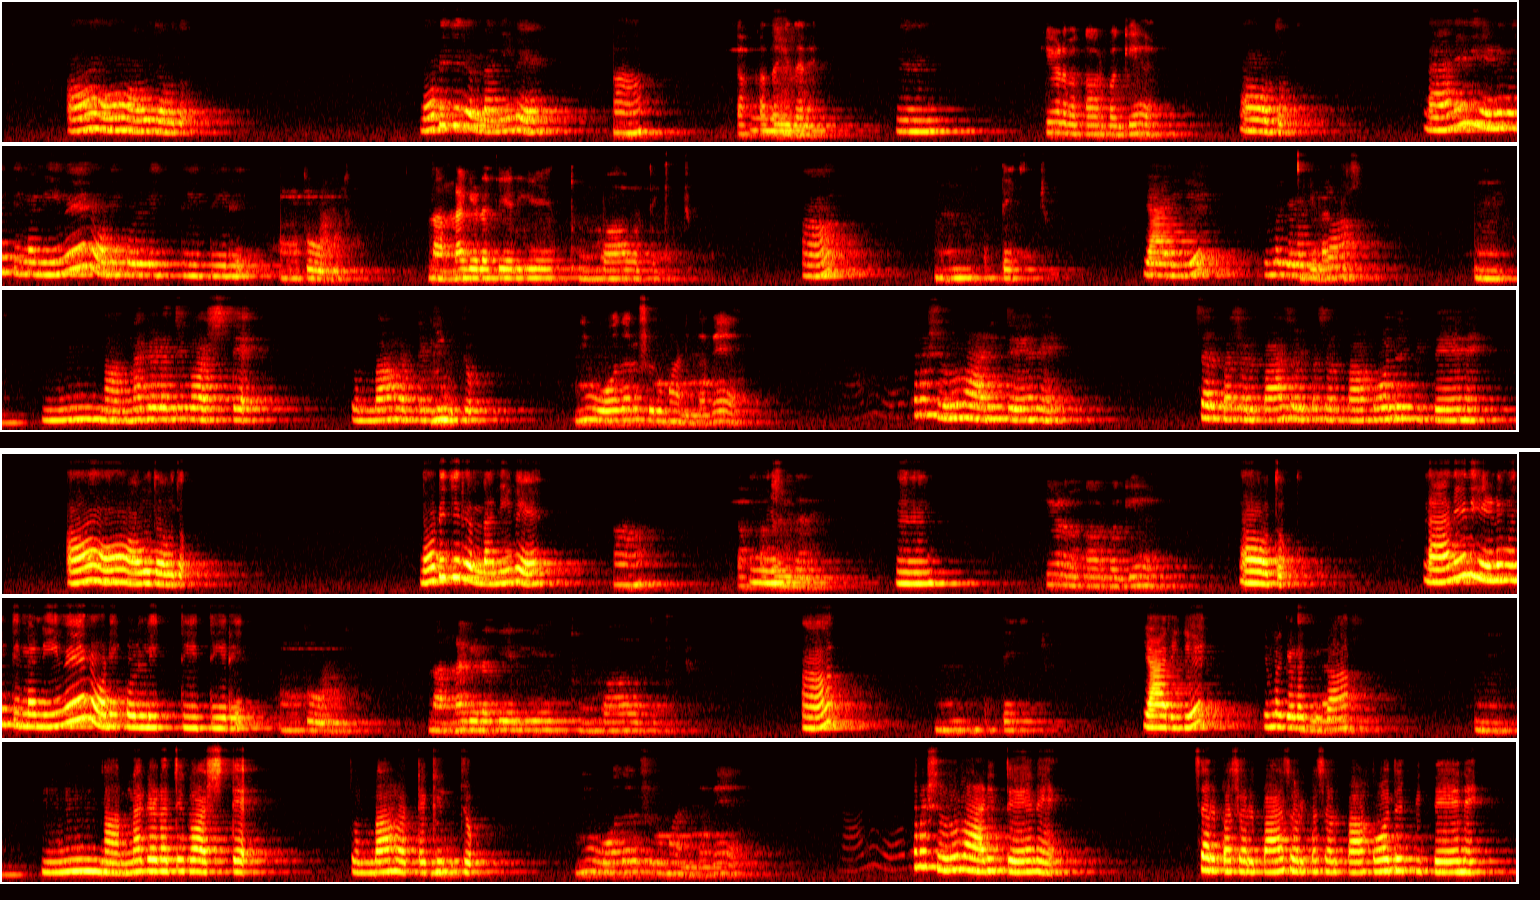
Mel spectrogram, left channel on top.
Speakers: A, on the right; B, on the left.
A: ಹಾ ಹ್ಮ ಹೌದೌದು ನೋಡಿದ್ದೀರಲ್ಲ ನೀವೇ
B: ಹಾ ಸಕ್ಕತ್ತ
A: ಹ್ಮ್
B: ಇದಾರೆ
A: ಹ್ಮ್
B: ಕೇಳ್ಬೇಕ ಅವ್ರ ಬಗ್ಗೆ
A: ಹೌದು ನಾನೇನ್ ಹೇಳುವಂತಿಲ್ಲ ನೀವೇ ನೋಡಿಕೊಳ್ಳಿದ್ದಿದ್ದೀರಿ
B: ಹೌದ ಹೌದು ನನ್ನ ಗೆಳತಿಯರಿಗೆ ತುಂಬಾ ಹೊಟ್ಟೆ ಕಿಚ್ಚು
A: ಆ
B: ಹ್ಮ್ ಹೊಟ್ಟೆ ಕಿಚ್ಚು
A: ಯಾರಿಗೆ ನಿಮ್ಮ ಗೆಳತ್ತೀಗ
B: ಗೆಳತಿ ಹ್ಮ್
A: ಹ್ಮ್ ನನ್ನ ಗೆಡತಿಗೂ ಅಷ್ಟೇ ತುಂಬಾ ಹೊಟ್ಟೆ
B: ನೀವು
A: ಕಿಚ್ಚು
B: ನೀವು ಓದಲುೂ ಶುರು ಮಾಡಿಲ್ಲವೇ
A: ತುರು ಮಾಡಿದ್ದೇನೆ ಸ್ವಲ್ಪ ಸ್ವಲ್ ಸ್ಪ ಸ್ವಲ್ಪ ಸ್ವಲ್ಪ ಓದುತ್ತಿದ್ದೇನೆ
